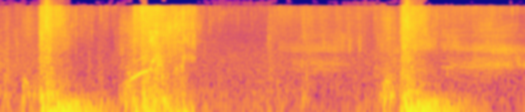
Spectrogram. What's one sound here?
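A heavy gun fires loud booming blasts.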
